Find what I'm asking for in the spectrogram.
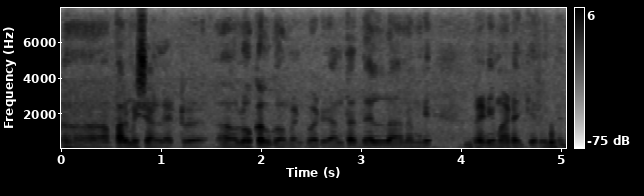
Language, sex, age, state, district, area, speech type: Kannada, male, 45-60, Karnataka, Udupi, rural, spontaneous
